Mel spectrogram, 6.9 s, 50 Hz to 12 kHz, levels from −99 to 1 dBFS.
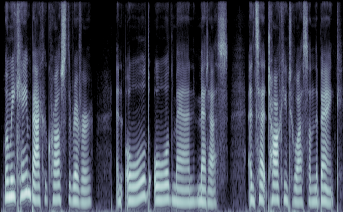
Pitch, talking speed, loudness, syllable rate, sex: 180 Hz, 185 wpm, -21 LUFS, 4.2 syllables/s, female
